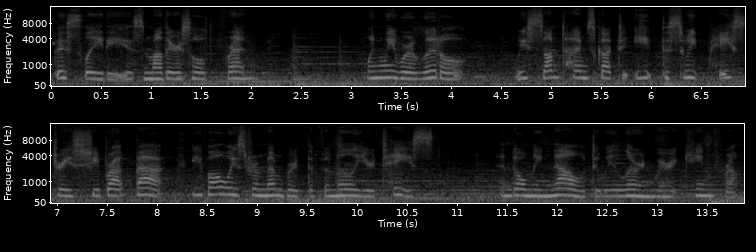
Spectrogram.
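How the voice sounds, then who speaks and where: An actress playing a sweet, reflective girl in a video game, telling of the past in a gentle, wistful way. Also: high voice, level tone, measured pace. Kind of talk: scripted video game dialogue. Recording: music behind the voice.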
